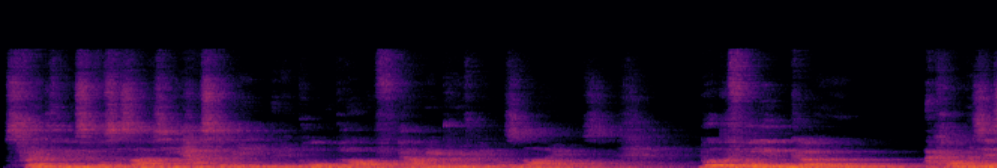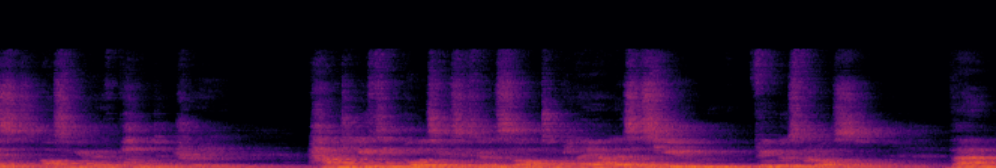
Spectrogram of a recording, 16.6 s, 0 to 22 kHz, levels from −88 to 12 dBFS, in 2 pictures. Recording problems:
room echo; strong; dies away in 2 s
off-mic speech; far

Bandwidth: 15.5 kHz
